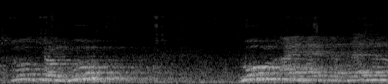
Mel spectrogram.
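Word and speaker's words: Dongyu: After all, who is the director general of the SAO, a Chinese national, his excellency Hu Dong Yu, you may speak, spell it right, Dongu, whom I had the pleasure of meeting at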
